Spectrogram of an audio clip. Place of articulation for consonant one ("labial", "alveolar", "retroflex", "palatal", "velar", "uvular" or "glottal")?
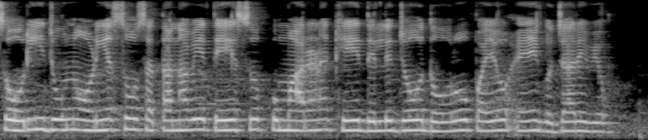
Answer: alveolar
